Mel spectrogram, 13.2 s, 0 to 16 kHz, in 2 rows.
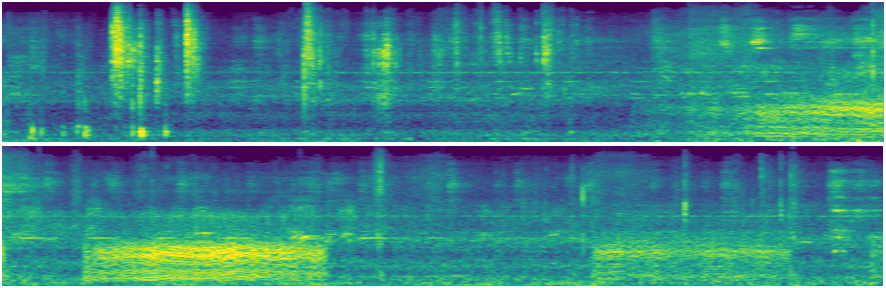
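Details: Short-legged male Munchkin kitten born June 2020, recorded indoors during his first month in a new home, giving soft, hoarse, near-silent meows; drawn-out raspy mews with a low purr-like rumble underneath, overall very quiet.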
